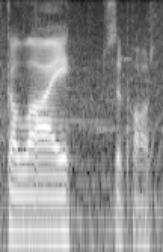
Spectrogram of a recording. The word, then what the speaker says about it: Golisopod: hang on golisopod sorry I always have to think twice about golisopods pronunciation because it's like Goliath and then whatever kind of pod it is um but um but yeah it's kind of like Goliath and so it's galai support um but there we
